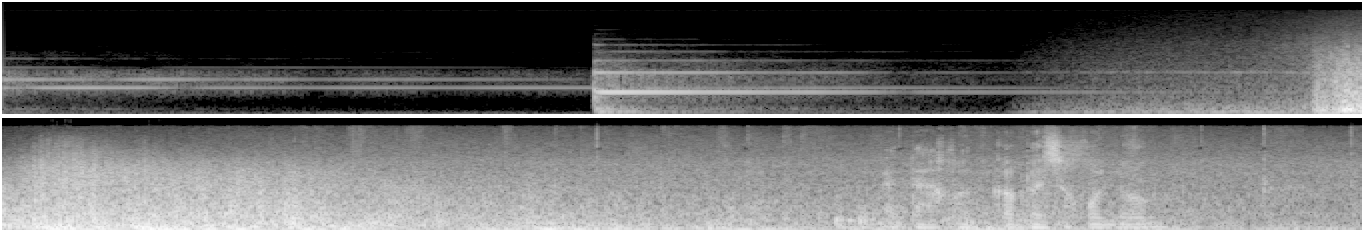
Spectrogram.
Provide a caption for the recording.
Piano followed by thunder and speech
